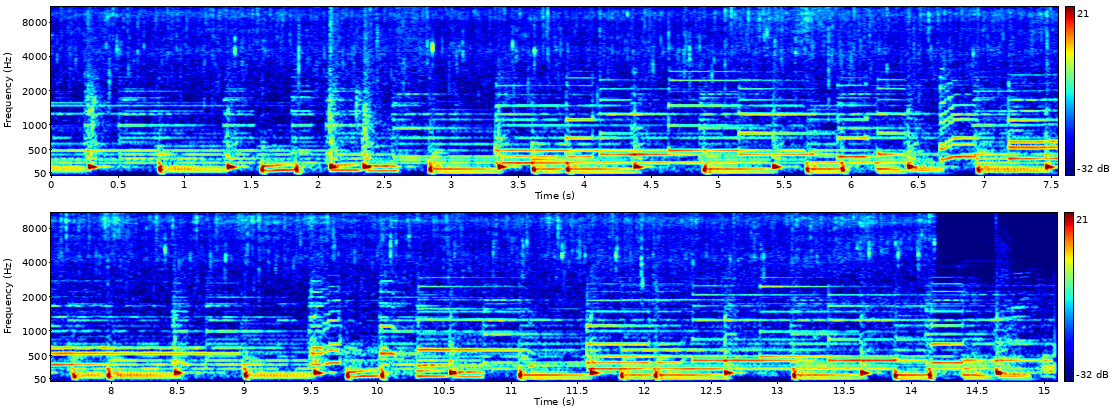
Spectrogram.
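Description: Chicken pieces sizzling as they fry in a wok, under background music with a steady beat. The sizzling cuts out shortly before the end.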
